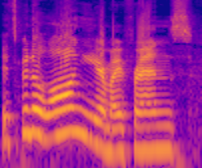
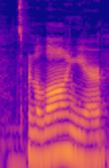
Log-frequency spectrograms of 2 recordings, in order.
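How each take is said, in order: First: "It's been a long year" pushed out high and loud; emotional outburst. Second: Said in the usual way. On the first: Real, not acted. Telling her viewers, swept up in emotion, loud and high. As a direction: let it burst out, louder and higher. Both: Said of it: "I'm getting really emotional".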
